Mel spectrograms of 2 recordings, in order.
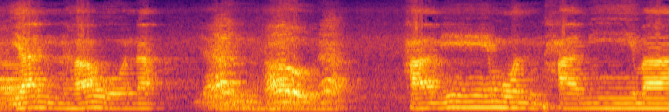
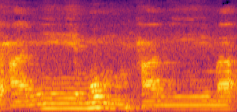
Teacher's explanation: Jadi jangan dibaca hamimum hamima atau hamimun hamima atau hamimung hamima. Harus jelas tanwinnya n, jelas n, tok n. La budda illa nun, la budda illa tanwin.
